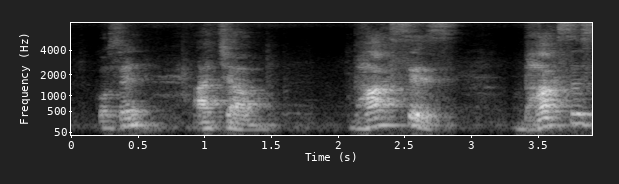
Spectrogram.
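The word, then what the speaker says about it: quotient: আই ভি আই ডি ই এন ডি ডি উচ্চারণ হবে এখানে ডিভিডেন্ড ডিভিডেন্ড কে বলবো আমরা ভাজ্য আচ্ছা ভাগফল ভাগফল হচ্ছে কোশেন্ট কিউ ইউ ও টি আই এন টি কোশেন্ট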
